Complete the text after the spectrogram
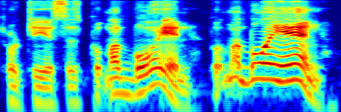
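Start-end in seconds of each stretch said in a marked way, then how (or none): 1.6-2.4 louder, much higher, like hollering from the stands; mock rallying shout. Host acting out Tortilla's chat demand, mock rallying shout. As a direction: shout it high and loud.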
